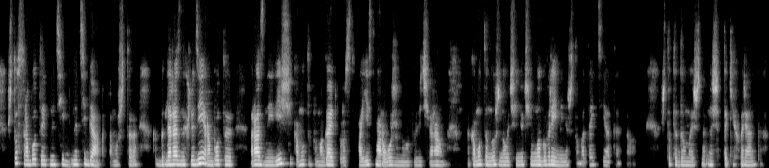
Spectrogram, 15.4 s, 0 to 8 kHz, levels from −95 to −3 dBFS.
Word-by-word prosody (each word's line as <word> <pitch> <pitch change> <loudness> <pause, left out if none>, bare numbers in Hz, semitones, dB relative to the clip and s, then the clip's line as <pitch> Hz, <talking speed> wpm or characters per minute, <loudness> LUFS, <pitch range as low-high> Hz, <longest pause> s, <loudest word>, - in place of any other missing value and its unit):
что 255 -13 -1
сработает 205 -3 0
на 195 0 +2
те 195 +2 -4
на 195 +3 -1
тебя, 190 -5 +2 0.2
потому 175 +1 -11
что 190 +1 -6 0.3
как 205 - -11
бы 180 - 0
для 190 +1 +8
разных 195 -1 +5
людей 225 +6 +6
работают 190 -1 +1 0.3
разные 170 -3 +5
вещи. 235 +4 +2
Кому-то 195 +2 -4
помогают 180 +2 +2
просто 170 0 -12
поесть 185 +4 -2
мороженого 160 -2 0
по 160 - -19
вечерам, 165 +2 -3 0.4
а - - -14
кому-то 195 +2 +1
нужно 180 -1 0
очень-очень 180 +2 -3
много 185 0 +2
времени, 175 -4 +1
чтобы 245 +8 -7
отойти 180 +1 -11
от 155 0 -9
этого. 245 0 -23 0.5
Что - - -3
ты 180 -2 -6
думаешь 170 +1 -2
н - - -8
насчет 185 -2 0
таких 205 -2 -8
вариантов? 175 +5 -4
185 Hz, 155 wpm, -23 LUFS, 170-195 Hz, 0.5 s, для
